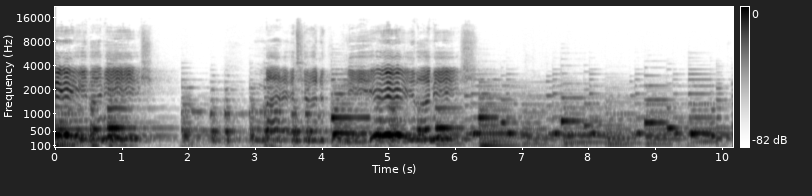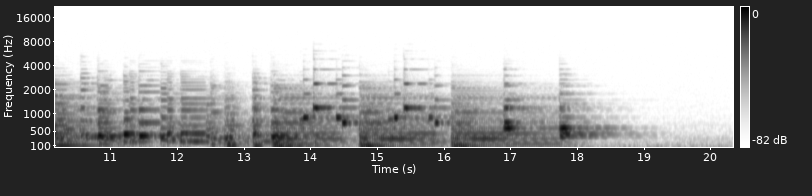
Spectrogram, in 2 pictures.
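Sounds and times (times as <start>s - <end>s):
art song for voice with piano: 0.0s - 1.7s, 2.9s - 6.4s
piano accompaniment: 0.0s - 19.2s.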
